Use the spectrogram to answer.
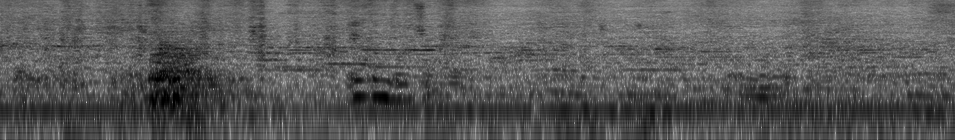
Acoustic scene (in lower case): cafe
